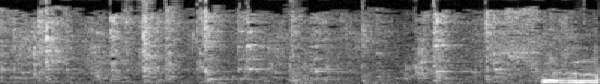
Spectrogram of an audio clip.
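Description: A spoon stirring seasoned cream in a bowl: soft, irregular scraping and light clinking strokes.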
